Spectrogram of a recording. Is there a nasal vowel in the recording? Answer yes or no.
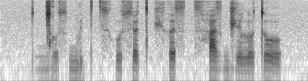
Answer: no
